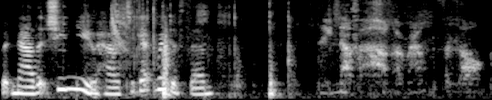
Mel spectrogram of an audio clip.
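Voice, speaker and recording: Woman, high-pitched, husky with some creak, expressive storytime read-aloud, teacherly, addressing young children. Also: normal speed, whispered. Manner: expressive, addresses young listeners with questions, drops to hushed tones. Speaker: teacher reading a picture book to pupils.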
